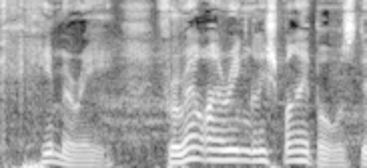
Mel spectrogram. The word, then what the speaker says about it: Omri: with a guttural sea so it would be pronounced something like himmery throughout our english bibles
